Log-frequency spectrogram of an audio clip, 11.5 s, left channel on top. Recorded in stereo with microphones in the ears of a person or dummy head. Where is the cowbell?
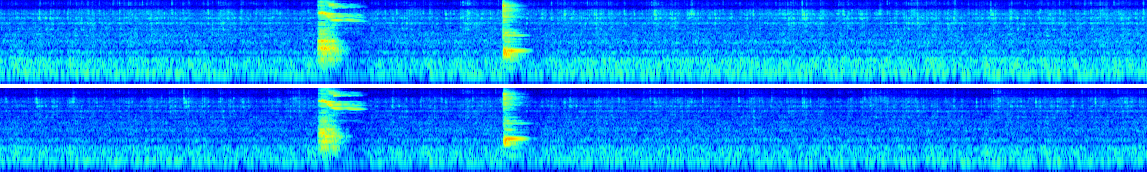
60° left (ahead or behind), 0.6 m.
